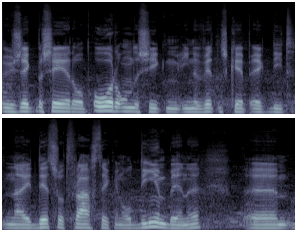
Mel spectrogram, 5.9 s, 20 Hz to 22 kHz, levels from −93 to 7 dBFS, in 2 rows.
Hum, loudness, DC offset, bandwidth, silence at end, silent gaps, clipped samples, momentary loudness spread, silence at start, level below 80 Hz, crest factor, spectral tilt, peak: none; -31 LUFS; under 0.1%; 17 kHz; 0 s; none; under 0.1%; 11 LU; 0 s; -66 dBFS; 18 dB; -6 dB/octave; -12 dBFS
